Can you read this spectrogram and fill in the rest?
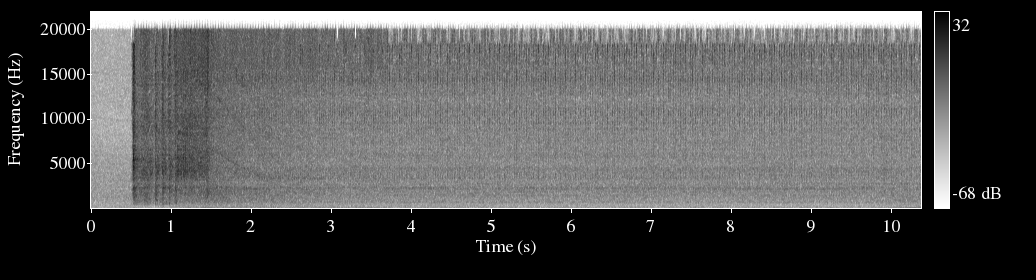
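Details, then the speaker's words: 2017 Honda WR-V after replacing the AC compressor, which had a loud internal fault: engine starts and settles into a smooth quiet idle, AC on fan speed 3 and recirculation while the refrigerant charge stabilizes, no grinding or rattle; normal compressor operation. "a gente liga o carro coloca na velocidade 3 na posição recircular e a gente vai agora estabilizar a carga de gás"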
